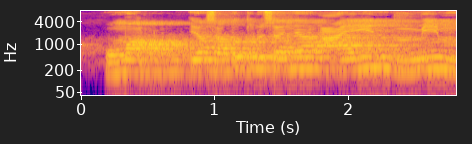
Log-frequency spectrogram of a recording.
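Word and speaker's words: عمر: Tulisannya yang satu Umar, Ain Mim Ra, Umar.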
